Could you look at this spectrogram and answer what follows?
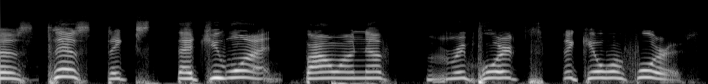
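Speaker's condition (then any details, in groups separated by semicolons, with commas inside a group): Cerebral palsy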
